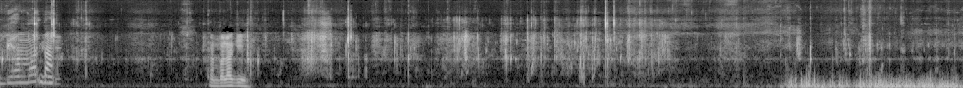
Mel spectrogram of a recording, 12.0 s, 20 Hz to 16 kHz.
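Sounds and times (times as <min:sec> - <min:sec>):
seawater sloshing and crackling: 0:00.0 - 0:12.0.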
